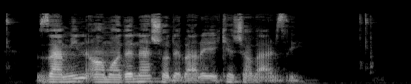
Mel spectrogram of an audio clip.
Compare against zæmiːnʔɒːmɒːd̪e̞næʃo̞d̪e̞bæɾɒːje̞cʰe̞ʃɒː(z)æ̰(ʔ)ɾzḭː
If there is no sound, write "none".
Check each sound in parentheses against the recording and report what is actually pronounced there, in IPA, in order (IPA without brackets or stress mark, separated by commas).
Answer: v, none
